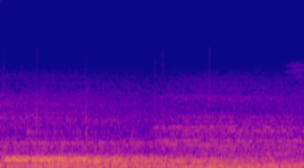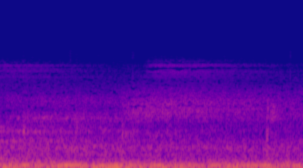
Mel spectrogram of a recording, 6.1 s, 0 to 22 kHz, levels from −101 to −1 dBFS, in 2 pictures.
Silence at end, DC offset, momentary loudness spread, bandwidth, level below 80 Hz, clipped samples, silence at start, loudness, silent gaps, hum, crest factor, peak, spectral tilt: 0 s; under 0.1%; 10 LU; 5.2 kHz; -48 dBFS; under 0.1%; 0 s; -46 LUFS; none; none; 14 dB; -30 dBFS; -9 dB/octave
